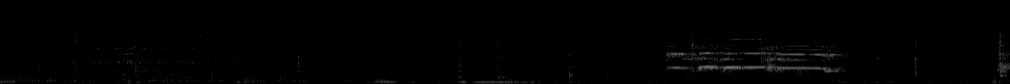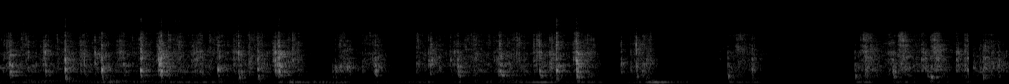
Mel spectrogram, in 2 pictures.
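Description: A wire whisk beats thick pumpkin batter in a bowl until it is smooth and free of lumps. It is faint at first, then makes quick runs of clicking strokes against the bowl from about halfway in, with short pauses. A rooster crows once, about seven seconds in.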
